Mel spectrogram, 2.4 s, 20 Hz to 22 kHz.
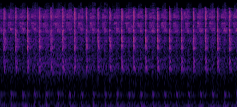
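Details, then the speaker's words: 1974 Rolls-Royce Silver Shadow with carburetors, not starting: electric fuel pump ticking quickly and steadily, never winding down as it should once the carburetors fill, sucking air; a huge fuel leak found at the front. "fuel pump is making noise presumably that noise will change once fuel gets to it oh yeah it's supposed to wind down when uh when the carburetors are full"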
